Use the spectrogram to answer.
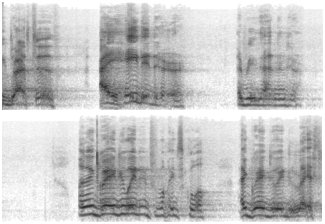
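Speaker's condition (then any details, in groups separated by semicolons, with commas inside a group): Cerebral palsy; affects walking and speech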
